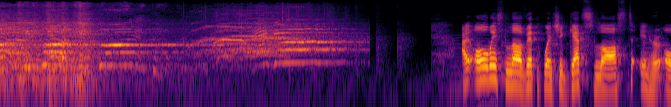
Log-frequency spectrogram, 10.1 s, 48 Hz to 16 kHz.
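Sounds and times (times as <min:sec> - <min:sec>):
audience cheering and whooping: 0:02.6 - 0:05.6
soft hand claps: 0:04.9 - 0:06.3
breath: 0:06.4 - 0:06.9
man talking: 0:07.0 - 0:10.0.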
